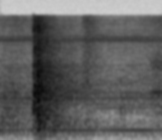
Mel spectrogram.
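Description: A single sharp bang or knock about half a second in, fading out over about half a second, over a steady low hum.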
